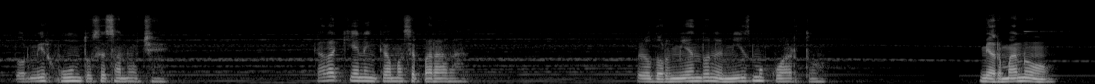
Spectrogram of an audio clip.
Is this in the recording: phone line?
no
